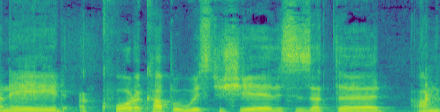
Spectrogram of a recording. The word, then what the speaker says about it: Worcestershire: I'm gonna use some soy, salt, paprika, some cumin, and Worcestershire. I'm not that bloody stupid. It's actually pronounced Worcestershire.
